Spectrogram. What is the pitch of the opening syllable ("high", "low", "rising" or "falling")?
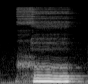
low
